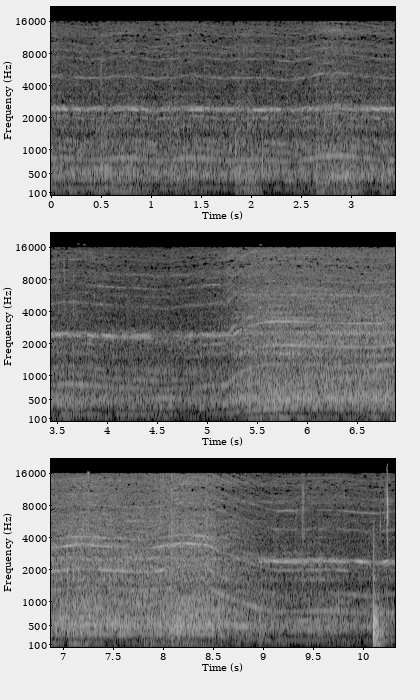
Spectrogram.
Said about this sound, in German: Also ihr hört es jetzt schon, auf der kleinsten Stufe hat meine Küchenmaschine jetzt schon ordentlich Probleme.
